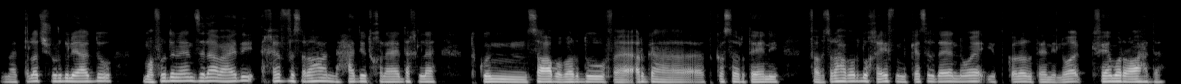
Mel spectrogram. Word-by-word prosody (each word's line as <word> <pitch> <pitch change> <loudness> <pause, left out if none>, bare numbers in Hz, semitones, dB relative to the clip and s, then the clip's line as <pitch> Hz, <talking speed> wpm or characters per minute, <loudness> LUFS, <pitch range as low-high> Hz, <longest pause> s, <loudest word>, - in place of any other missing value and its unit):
ما 120 0 -7
ال3 130 +7 -1
شهور 145 -1 -1
دول 150 - +2
يعدّوا 140 +2 +2 0.3
المفروض 125 +7 +1
إن 165 - +4
أنا 165 +1 +1
أنزِل 160 -2 0
العب 160 -2 +2
عادي، 155 +5 0
خايف 155 +1 -3
بصراحة 150 +1 +1
إن 140 -4 -3
حد 130 +2 -3
يدخُل 135 -1 -2
عليَّ 125 0 +1
دَخلة 130 0 -2 0.3
تكون 120 -3 +1
صعبة 125 +1 +4
برضه 125 +1 +2
فأرجع 115 +3 -1 0.4
أتكسر 120 +3 -4
تاني. 120 +1 +1 0.2
فبصراحة 130 +6 0
برضه 145 0 +2
خايف 140 +2 0
من 125 - -1
الكسر 125 +3 -3
ده 135 +1 +2
إن 130 -1 -1
هو 135 - +1
يتكرر 125 -1 -1
تاني، 115 -2 -3
اللي 110 +2 -4
هو 130 +2 +1
كفاية 135 0 +1
مرّة 135 -2 +5
واحدة. 125 -3 0
130 Hz, 200 wpm, -22 LUFS, 120-140 Hz, 0.4 s, مرّة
